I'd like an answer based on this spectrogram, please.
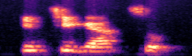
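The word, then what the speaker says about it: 一月: cuma dalam bahasa Jepang dibacanya bukan Januari nah satu ada G punya nih ichigatsu dibacanya Gatsu Oke ichigatsu nigatsu sangat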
